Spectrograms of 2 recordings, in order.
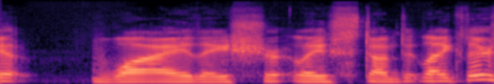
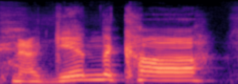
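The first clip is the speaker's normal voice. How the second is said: put-on Brooklyn accent; 4 semitones higher than usual. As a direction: bark it like a Brooklyn mobster. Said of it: "real thick Brooklyn accent".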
